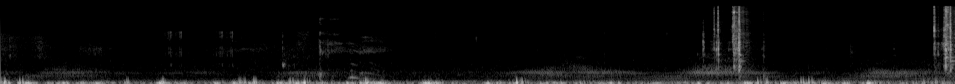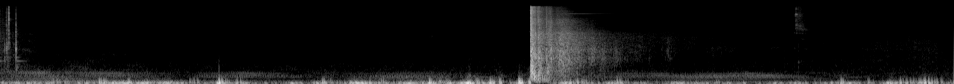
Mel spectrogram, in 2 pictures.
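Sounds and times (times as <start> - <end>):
low rumble: 0.0 - 19.0
short rattling clicks: 7.0 - 7.7, 9.3 - 9.8
rifle shot with echo: 14.8 - 16.3.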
